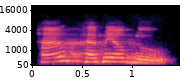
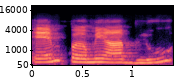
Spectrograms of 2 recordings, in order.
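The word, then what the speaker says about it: imperméable: Impermeable. It's not impermeable. It is impermeable.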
